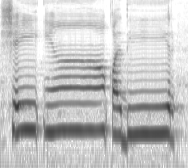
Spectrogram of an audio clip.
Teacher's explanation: حروف اخفا میں دہرا دیتی ہوں، جب بھی نون ساکن یا نون تنوین کے بعد حروف اخفا میں سے کوئی حرف آئے گا نا تو نون کی آواز واضح نہیں پڑھی جائے گی بلکہ ناک میں چھپا کر پڑھی جائے گی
